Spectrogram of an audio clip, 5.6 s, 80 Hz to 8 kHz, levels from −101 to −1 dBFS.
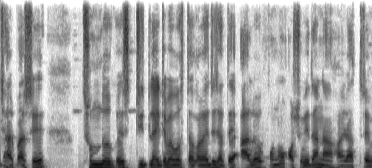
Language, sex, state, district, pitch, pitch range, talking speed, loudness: Bengali, male, West Bengal, Alipurduar, 130 Hz, 120-135 Hz, 160 wpm, -15 LUFS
